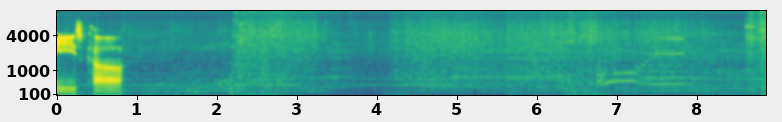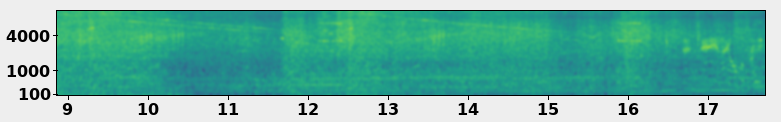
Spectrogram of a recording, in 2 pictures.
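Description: A race car engine roars and revs steadily.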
